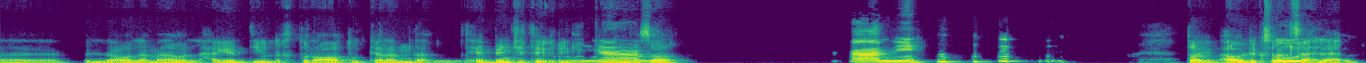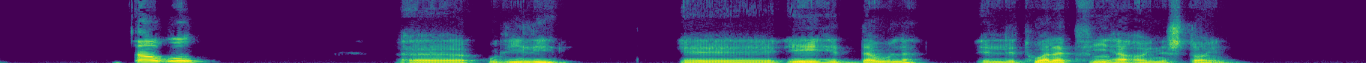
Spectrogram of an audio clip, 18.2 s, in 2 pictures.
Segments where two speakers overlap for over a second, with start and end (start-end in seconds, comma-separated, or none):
none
